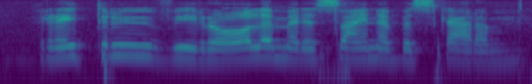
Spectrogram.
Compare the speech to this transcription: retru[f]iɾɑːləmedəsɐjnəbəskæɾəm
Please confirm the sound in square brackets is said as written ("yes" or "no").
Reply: no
